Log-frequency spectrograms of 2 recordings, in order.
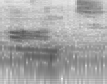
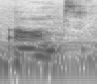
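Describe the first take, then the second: First: It is said halfway between two accents. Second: The same.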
